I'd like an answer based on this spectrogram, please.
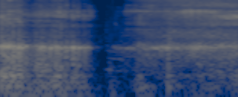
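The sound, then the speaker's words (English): Snoring from people asleep on plastic mattresses in the upper story of a hut on a mountain trail: a faint, rough, breathy drone that breaks off briefly near the middle, then resumes. “And for the second night in a row, I'm lulled to sleep by snores.”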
